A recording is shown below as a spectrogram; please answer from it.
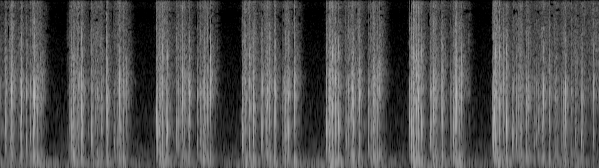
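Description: Fingertips and nails rapidly tap and scratch the cover of a glossy cardboard hardcover book. Seven bursts of dense, bright, crackly tapping and scratching are heard, separated by short quiet gaps, with little low end.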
